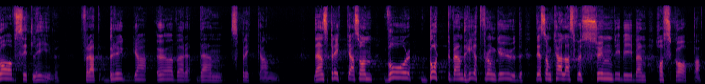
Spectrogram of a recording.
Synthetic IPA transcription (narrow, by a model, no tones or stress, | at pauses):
ɡɑːvsɪt̪ʰliːv | fœɾat̪bɾʏɡːaøːvəɾd̪ɛnspɾɪkːa̰n | d̪ɛnspɾɪkːasɔmvoːɾbɔʈːvɛnd̪ɦeːt̪fɾɔnɡʉ̟ːd̪d̪ɛsɔmkʰalːasfœsʏnd̪ɪbiːbənhaʂkɑːpa̰t̪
